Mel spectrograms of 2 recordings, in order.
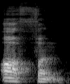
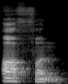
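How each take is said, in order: No difference in how they are said.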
